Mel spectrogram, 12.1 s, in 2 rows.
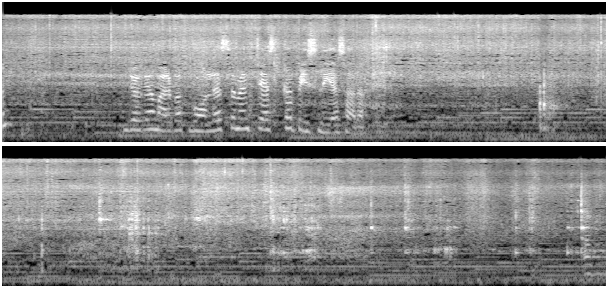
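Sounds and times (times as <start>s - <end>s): chicken sizzling in hot oil: 0.0s - 12.0s
ladle clinking and scraping pot: 6.4s - 12.0s.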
